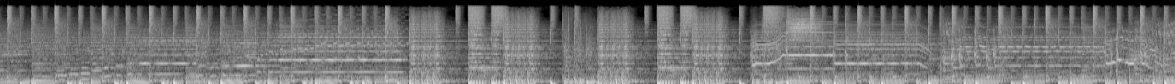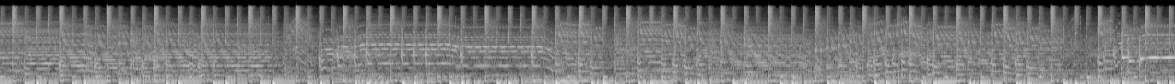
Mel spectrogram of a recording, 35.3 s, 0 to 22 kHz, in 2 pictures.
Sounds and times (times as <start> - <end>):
Music: 0.0 - 35.2.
